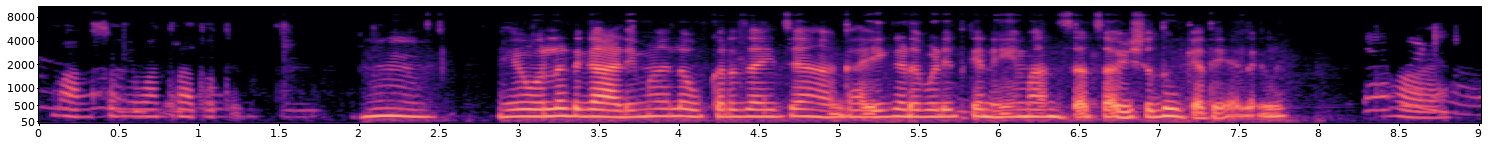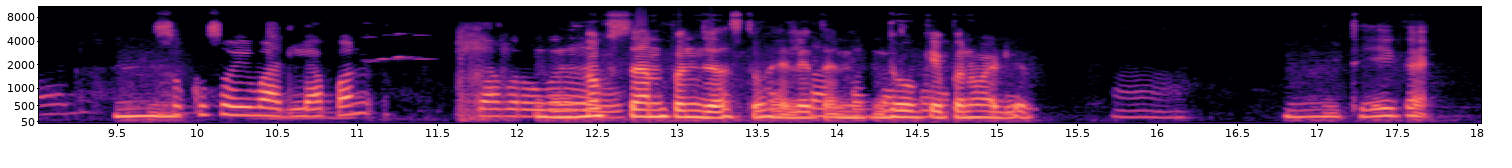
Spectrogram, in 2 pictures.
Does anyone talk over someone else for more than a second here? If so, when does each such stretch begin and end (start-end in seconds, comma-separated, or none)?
13.6-15.1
